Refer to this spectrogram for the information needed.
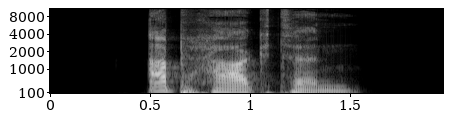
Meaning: inflection of abhaken: 1. first/third-person plural dependent preterite 2. first/third-person plural dependent subjunctive II
- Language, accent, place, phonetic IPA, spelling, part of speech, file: German, Germany, Berlin, [ˈapˌhaːktn̩], abhakten, verb, De-abhakten.ogg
